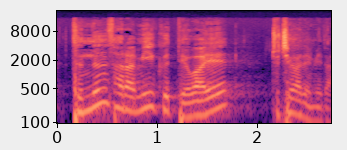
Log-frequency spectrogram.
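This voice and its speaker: A man's high voice with a dark, mellow tone and very wide pitch swings. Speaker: insurance sales lecturer. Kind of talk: lecture. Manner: fast.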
